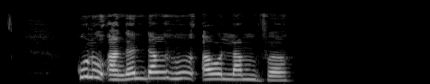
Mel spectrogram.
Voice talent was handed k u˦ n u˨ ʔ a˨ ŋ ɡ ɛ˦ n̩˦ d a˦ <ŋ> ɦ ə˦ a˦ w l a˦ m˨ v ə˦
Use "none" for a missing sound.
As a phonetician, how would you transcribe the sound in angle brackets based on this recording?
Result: ŋ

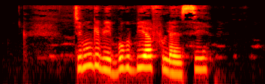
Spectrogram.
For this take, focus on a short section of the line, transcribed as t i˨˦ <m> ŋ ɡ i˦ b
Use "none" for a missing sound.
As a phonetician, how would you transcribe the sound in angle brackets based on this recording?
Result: m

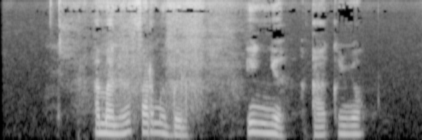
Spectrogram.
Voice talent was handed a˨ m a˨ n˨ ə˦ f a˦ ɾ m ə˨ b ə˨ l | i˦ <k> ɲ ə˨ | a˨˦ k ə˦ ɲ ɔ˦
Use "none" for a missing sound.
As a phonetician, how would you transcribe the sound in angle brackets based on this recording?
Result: none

